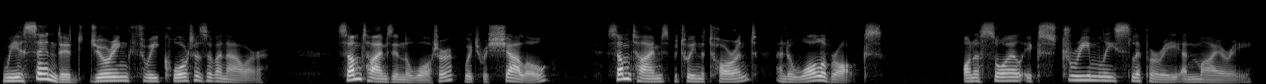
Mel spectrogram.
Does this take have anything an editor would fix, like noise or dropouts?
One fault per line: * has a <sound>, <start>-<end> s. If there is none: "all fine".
all fine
